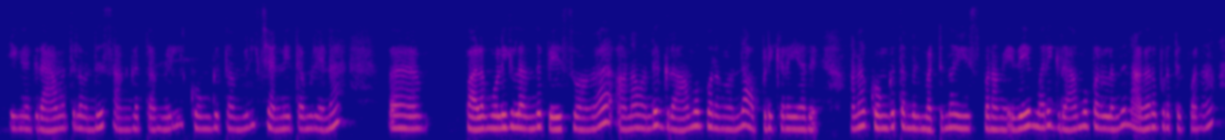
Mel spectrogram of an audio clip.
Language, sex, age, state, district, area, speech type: Tamil, female, 18-30, Tamil Nadu, Namakkal, rural, spontaneous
